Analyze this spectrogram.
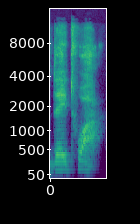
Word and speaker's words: Detroit: born and raised in detroit and for those for those of you in the know is pronounced de trois oh oh oh really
